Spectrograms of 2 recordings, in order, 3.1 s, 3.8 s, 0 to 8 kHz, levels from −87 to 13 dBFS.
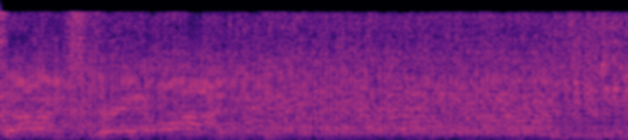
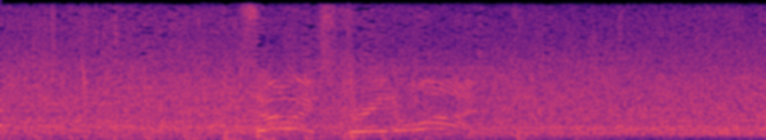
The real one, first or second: second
